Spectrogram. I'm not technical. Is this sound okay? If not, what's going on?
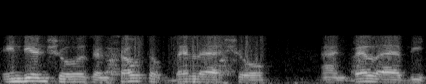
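No. The call passed through several different telephone links in turn, each squeezing the voice with its own coding, so it was unpacked and squeezed again at each handover. This tandem speech coding makes the voice rough and noisy throughout, with nothing above about 3.9 kHz.

From 1.20 to 2.92 s, a worn or dirty plug or socket somewhere was briefly losing and regaining contact. This loose connector crackle breaks the sound up into an irregular burst of scratchy crackling.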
